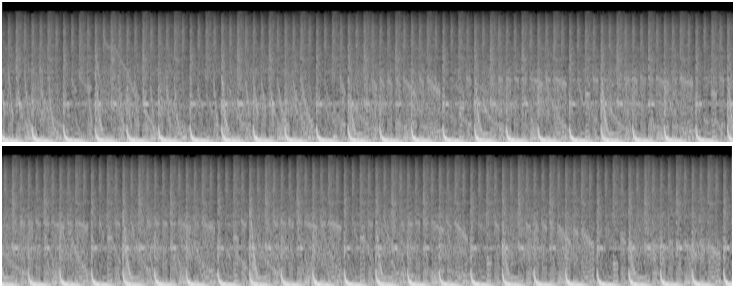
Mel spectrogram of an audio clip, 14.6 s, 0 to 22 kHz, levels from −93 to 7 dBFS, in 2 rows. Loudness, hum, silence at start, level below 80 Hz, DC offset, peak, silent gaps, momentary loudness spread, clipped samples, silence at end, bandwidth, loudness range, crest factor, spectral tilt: -15 LUFS; none; 0 s; -14 dBFS; under 0.1%; 0 dBFS; none; 2 LU; under 0.1%; 0 s; 15 kHz; 0 LU; 12 dB; -5 dB/octave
